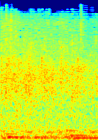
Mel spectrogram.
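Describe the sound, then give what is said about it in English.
A recorded applause sound effect: steady, dense applause from a crowd, a continuous crackle of many hands clapping at even loudness with no voices over it. “Oh, we're going to get this on. Applause.”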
